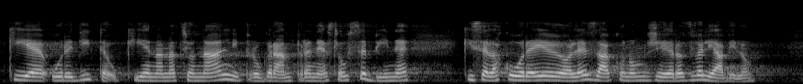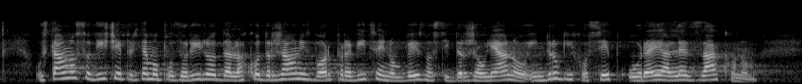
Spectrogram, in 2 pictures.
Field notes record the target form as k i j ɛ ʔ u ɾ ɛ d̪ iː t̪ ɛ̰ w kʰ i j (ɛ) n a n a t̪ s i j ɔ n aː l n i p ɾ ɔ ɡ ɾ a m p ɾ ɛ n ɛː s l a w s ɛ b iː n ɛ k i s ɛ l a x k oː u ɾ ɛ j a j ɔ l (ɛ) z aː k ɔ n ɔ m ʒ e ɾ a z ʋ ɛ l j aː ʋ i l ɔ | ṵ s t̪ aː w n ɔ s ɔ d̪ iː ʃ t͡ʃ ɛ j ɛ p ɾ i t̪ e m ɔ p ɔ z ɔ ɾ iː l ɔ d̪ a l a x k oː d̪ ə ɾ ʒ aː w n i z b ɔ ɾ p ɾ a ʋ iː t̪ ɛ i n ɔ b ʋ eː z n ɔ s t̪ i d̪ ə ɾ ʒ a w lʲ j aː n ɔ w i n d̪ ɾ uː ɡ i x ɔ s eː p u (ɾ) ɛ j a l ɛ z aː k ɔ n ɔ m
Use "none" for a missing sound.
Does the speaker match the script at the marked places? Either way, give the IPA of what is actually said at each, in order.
ɛ, ɛ, ɾ

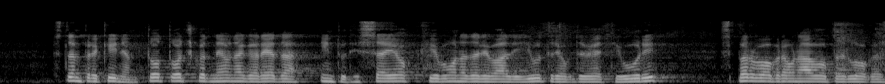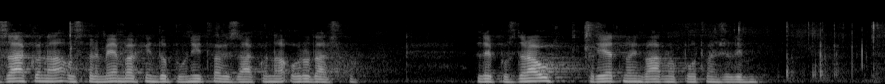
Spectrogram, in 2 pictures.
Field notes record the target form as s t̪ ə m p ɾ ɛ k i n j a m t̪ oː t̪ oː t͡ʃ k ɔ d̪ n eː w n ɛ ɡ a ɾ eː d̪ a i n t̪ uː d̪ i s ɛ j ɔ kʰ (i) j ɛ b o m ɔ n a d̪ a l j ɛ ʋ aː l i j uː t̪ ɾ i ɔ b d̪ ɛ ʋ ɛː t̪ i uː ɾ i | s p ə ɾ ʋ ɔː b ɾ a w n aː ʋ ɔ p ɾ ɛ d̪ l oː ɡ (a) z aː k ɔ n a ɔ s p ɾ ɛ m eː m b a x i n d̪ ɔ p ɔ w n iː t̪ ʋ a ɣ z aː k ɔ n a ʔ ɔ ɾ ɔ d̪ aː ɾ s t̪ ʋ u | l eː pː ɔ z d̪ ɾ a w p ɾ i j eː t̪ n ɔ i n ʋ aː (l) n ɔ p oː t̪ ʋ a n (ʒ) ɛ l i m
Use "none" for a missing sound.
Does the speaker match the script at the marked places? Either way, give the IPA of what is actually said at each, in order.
i, a, ɾ, ʒ

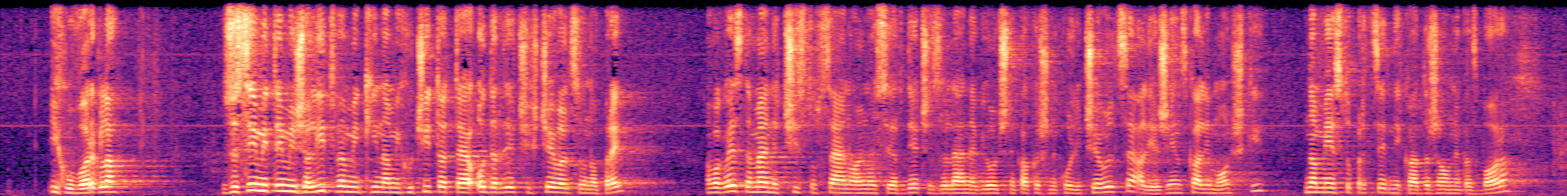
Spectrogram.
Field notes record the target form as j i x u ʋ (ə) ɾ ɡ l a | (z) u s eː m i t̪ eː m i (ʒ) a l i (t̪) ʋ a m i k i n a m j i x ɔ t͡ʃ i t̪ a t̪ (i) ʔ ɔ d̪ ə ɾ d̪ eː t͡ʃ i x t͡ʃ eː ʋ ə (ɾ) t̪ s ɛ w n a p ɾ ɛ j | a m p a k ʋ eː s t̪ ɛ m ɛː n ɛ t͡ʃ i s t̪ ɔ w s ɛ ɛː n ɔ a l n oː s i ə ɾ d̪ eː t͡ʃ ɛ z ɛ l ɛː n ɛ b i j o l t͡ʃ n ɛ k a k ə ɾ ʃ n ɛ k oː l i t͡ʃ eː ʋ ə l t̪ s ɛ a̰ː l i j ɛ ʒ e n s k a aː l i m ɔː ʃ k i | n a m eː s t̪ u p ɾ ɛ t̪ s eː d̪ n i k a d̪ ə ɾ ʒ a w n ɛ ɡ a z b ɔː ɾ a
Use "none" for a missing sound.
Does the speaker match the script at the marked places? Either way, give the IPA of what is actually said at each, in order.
ə, z, ʒ, t̪, ɛ, l

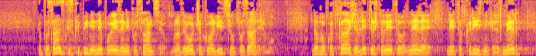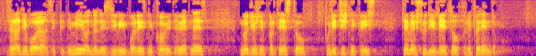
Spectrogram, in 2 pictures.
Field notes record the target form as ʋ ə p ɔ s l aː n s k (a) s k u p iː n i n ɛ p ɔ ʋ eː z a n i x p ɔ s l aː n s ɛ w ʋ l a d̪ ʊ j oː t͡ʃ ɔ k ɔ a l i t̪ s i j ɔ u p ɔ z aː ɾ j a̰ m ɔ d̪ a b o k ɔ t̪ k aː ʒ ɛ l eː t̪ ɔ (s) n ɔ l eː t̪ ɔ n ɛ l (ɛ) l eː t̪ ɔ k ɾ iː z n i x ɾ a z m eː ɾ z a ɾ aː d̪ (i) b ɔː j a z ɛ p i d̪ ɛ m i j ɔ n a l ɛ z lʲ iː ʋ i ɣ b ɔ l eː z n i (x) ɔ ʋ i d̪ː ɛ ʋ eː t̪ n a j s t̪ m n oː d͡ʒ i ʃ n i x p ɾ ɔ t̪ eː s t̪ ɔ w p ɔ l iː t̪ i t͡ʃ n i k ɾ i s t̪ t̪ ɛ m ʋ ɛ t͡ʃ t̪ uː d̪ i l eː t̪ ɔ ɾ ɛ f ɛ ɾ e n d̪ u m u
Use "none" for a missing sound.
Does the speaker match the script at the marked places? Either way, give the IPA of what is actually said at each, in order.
i, ʃ, ɛ, i, k

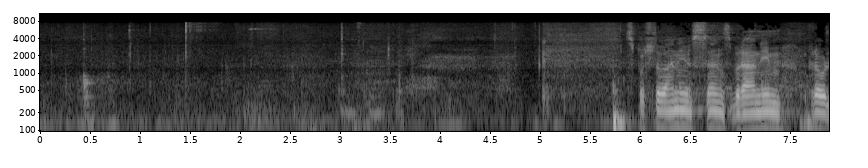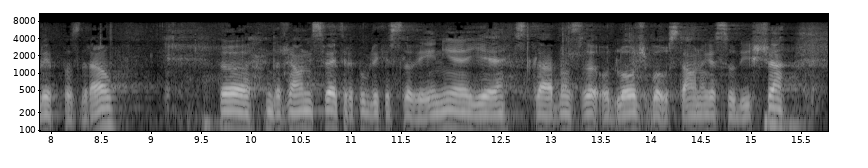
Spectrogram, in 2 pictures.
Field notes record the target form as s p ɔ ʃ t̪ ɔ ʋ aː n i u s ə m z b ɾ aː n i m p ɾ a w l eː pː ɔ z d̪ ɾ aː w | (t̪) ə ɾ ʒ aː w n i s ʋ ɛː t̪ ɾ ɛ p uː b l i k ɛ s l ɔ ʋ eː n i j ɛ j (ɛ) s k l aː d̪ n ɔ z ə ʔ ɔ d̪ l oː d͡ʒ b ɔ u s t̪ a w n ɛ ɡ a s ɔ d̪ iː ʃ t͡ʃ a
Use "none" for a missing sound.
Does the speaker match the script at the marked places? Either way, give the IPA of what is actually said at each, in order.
d̪, ɛ

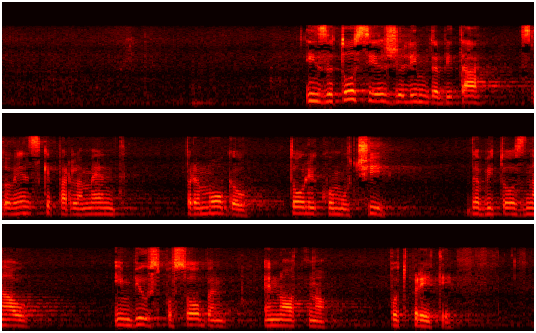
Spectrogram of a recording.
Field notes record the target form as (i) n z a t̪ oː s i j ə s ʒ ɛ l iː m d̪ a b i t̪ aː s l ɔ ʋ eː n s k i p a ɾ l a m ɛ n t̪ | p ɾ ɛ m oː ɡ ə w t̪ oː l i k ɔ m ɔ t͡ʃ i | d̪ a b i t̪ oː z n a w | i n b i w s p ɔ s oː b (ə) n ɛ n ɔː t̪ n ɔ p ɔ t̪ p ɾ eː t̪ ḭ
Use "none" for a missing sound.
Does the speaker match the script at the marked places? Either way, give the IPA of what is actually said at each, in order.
i, ə

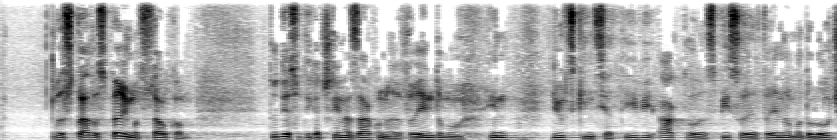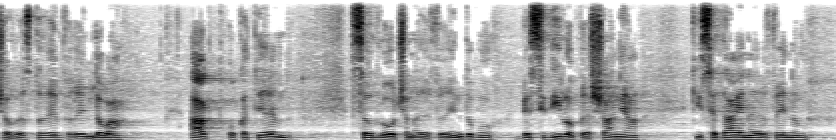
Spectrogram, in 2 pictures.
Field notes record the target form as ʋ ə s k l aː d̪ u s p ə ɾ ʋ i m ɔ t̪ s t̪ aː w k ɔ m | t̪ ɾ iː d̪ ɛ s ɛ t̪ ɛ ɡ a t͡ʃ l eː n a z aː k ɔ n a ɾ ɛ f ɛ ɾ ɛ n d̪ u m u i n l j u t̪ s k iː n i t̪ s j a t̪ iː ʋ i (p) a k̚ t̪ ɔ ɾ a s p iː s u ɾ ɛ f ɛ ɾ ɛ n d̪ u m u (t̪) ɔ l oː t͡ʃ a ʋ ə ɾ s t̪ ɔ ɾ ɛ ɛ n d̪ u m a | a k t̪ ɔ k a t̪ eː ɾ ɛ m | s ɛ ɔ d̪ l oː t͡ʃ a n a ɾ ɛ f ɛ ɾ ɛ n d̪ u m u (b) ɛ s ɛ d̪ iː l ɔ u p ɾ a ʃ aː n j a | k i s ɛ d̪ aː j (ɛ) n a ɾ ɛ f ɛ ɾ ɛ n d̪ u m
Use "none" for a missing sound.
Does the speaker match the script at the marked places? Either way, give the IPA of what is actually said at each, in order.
ʔ, d̪, b, ɛ

